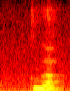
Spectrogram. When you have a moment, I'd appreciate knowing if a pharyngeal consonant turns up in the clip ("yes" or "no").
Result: no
